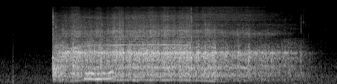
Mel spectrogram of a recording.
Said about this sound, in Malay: Mula-mula Kak Cik akan kisar ya bahan-bahan yang tadi tu sampai halus ya.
